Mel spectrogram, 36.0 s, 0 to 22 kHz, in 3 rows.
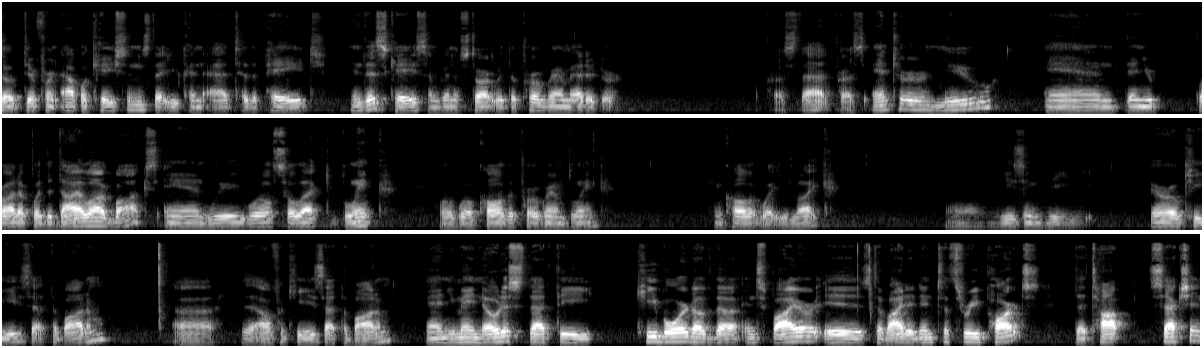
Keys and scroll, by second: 7.0 Return, 18.6 b, 20.2 l, 20.8 i, 23.7 k.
